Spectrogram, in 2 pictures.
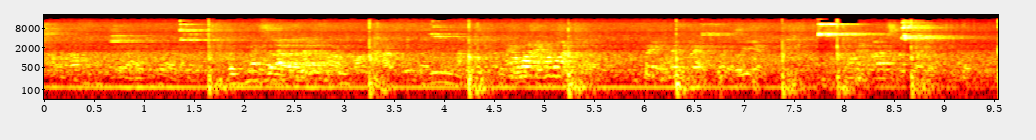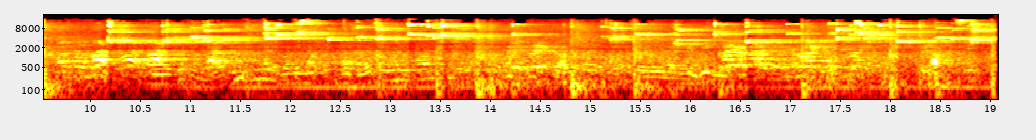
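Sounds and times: sneakers squeaking: 0.0s - 2.0s, 3.2s - 4.6s, 6.2s - 19.0s.

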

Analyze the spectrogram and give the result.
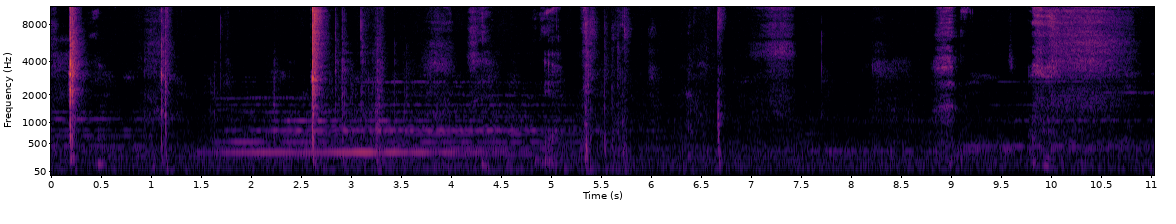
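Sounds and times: steady held musical tone: 0.0s - 11.0s.

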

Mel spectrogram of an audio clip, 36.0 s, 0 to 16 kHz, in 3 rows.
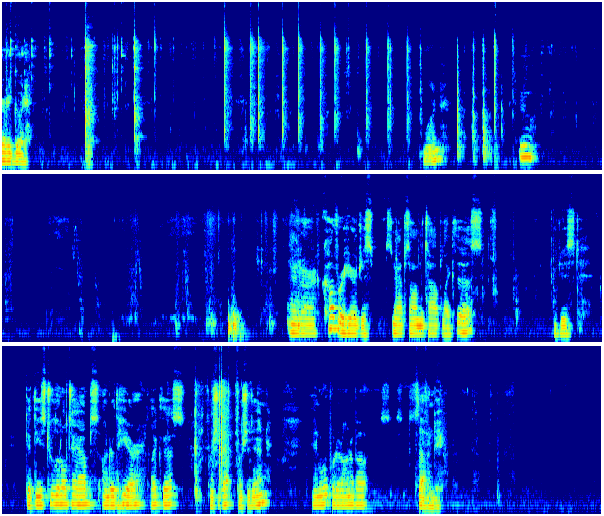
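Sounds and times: hands handling things: 0.0s - 8.5s.

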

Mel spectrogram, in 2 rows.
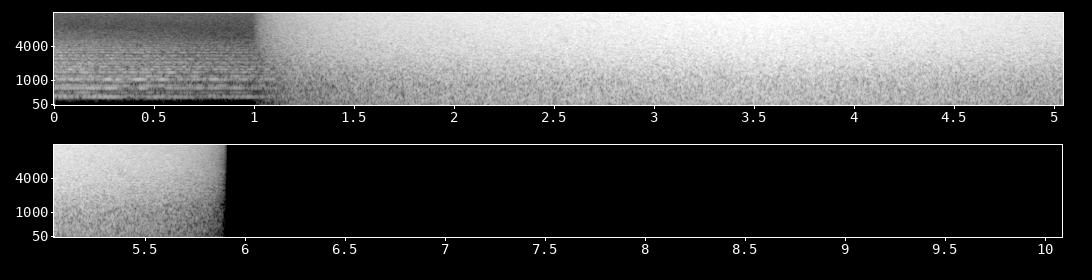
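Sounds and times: white noise swell: 1.1s - 5.9s.

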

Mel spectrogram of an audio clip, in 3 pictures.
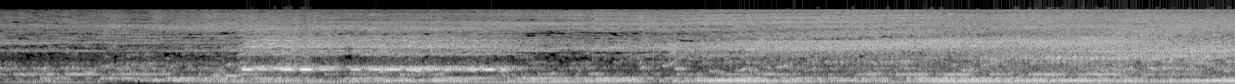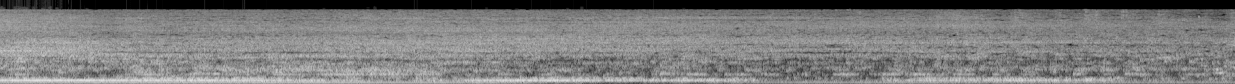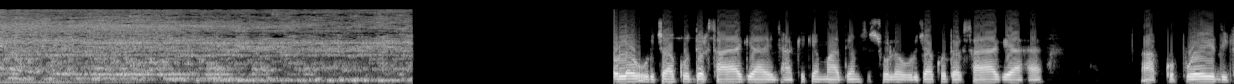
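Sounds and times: loud rushing noise: 0.0s - 28.8s
low engine hum: 0.0s - 28.8s.

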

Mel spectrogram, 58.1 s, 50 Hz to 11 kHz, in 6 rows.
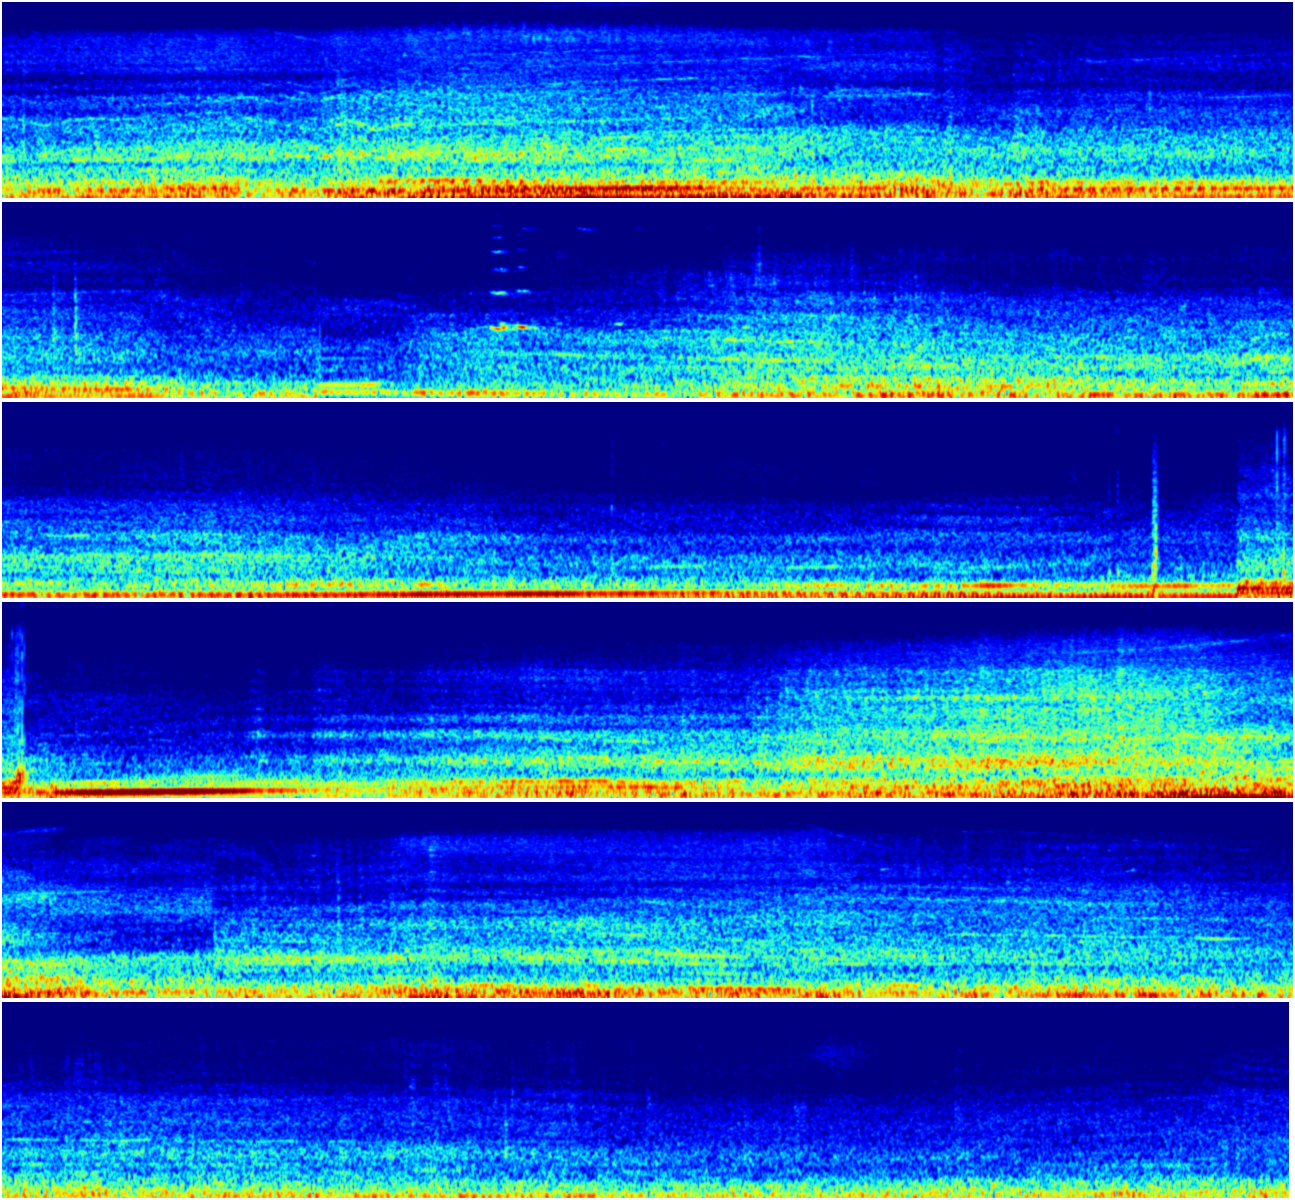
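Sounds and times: diesel trucks driving past: 0.0s - 58.0s
tyre and road noise: 0.0s - 58.0s.

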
